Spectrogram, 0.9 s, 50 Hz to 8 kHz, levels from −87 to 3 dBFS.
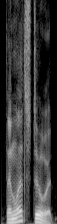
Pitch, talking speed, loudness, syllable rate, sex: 125 Hz, 280 wpm, -15 LUFS, 6.2 syllables/s, male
